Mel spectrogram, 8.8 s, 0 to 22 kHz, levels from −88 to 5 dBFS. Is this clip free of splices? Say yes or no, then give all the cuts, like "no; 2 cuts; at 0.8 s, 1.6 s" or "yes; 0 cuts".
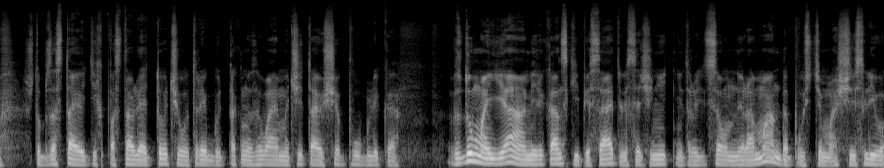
no; 1 cut; at 4.3 s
